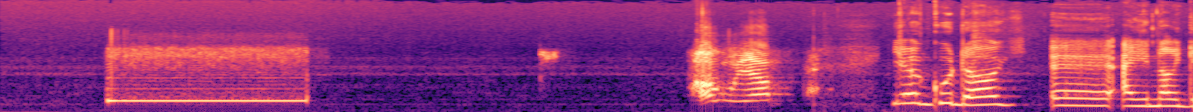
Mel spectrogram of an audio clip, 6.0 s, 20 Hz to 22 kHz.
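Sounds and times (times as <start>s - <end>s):
steady electronic telephone tone as a phone call is placed: 0.5s - 1.6s
speech: 3.7s - 5.9s.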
